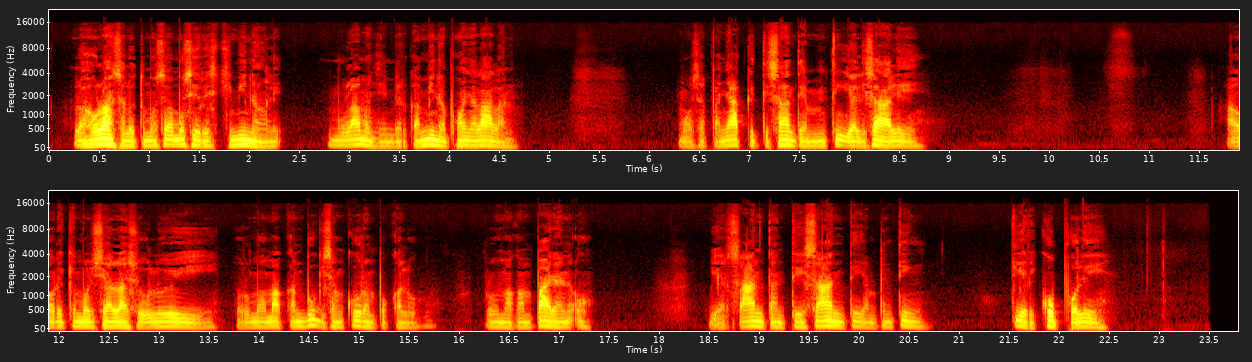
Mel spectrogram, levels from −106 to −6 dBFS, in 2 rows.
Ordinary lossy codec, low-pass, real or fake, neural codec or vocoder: AAC, 48 kbps; 19.8 kHz; real; none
